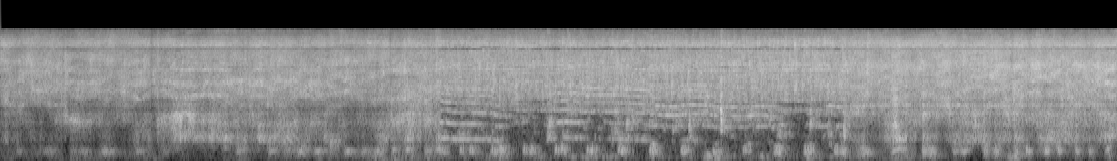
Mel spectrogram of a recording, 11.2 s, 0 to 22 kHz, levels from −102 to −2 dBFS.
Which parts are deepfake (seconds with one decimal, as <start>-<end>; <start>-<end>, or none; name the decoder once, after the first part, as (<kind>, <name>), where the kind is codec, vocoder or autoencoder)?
0.0-4.4 (codec, SNAC); 8.5-11.2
